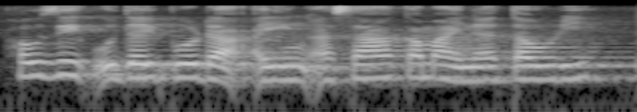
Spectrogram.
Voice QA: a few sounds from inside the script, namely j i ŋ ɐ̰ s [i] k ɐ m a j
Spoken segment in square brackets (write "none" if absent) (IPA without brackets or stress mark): a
